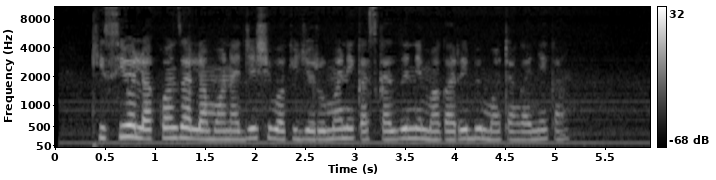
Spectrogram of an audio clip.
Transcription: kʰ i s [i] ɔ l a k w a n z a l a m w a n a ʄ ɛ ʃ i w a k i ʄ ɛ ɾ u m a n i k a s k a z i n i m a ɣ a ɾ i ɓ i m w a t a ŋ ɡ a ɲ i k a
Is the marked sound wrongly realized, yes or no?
no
